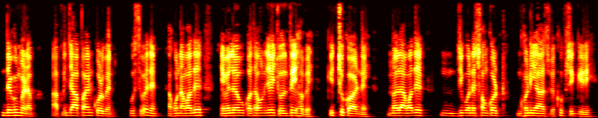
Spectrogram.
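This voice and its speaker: Woman as crooked cartoon police officer, lowish pitch, extremely fast talker, insistent and dismissive. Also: steady tone, lightly acted. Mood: firm. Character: stubborn, bribe-seeking police officer guarding a prisoner. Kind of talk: Bengali comedy cartoon dialogue.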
